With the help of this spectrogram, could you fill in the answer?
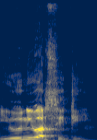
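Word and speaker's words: university: अ यूनिवर्सिटी, देखिए यूनिवर्सिटी ये यू से शुरू है लेकिन इसका उच्चारण य से है, यूनिवर्सिटी, इसलिए यहां पे क्या लगा, अ लगा।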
